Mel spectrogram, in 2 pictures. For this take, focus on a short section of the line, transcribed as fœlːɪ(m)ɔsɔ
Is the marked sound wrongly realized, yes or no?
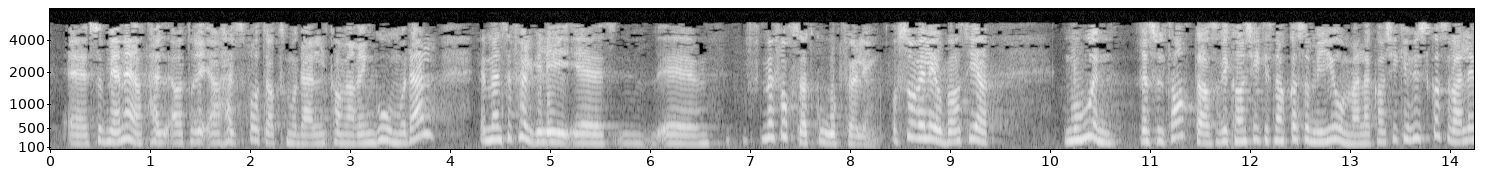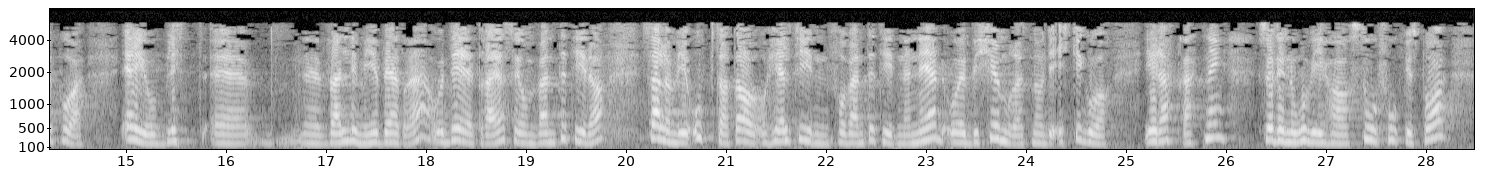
yes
